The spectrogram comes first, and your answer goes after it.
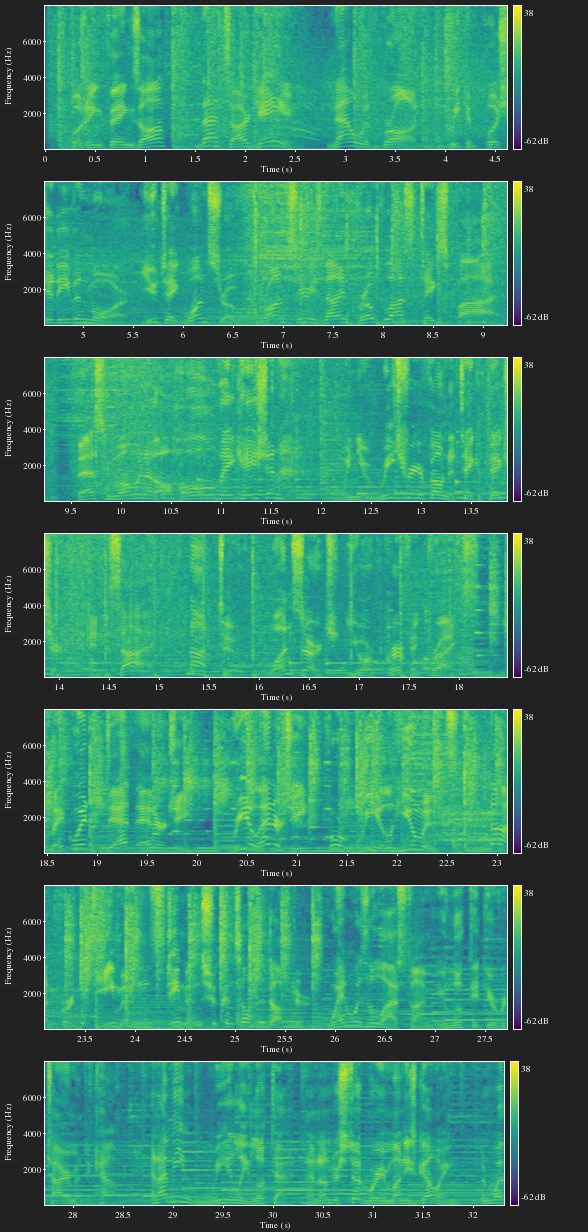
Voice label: Commercial Voiceover

